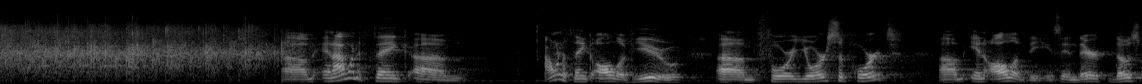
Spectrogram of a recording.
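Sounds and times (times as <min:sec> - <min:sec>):
audience applause: 0:00.0 - 0:03.2
speech: 0:02.8 - 0:04.8, 0:05.4 - 0:11.4.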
